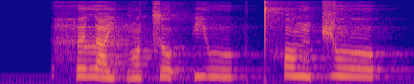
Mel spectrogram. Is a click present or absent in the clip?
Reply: absent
